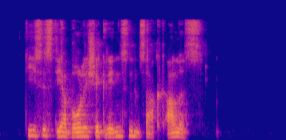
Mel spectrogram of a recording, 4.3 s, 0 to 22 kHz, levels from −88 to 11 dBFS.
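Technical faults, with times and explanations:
No technical faults are present in the speech, which has passed through an Opus call path whose audio band tops out at 12 kHz, consistent with a setting of around 32 kbps.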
